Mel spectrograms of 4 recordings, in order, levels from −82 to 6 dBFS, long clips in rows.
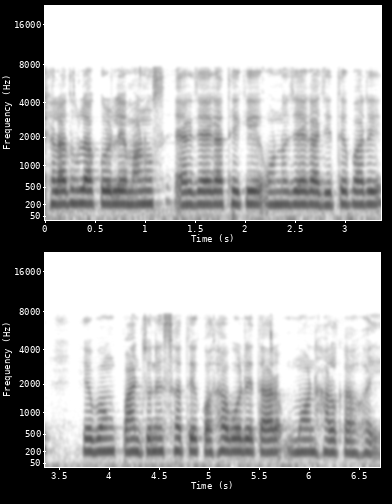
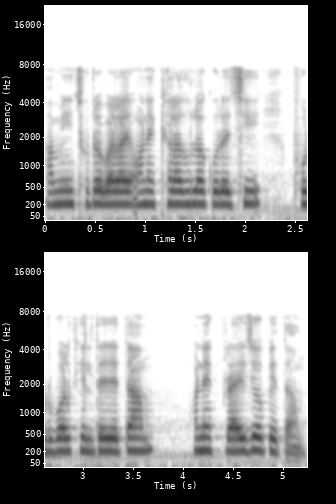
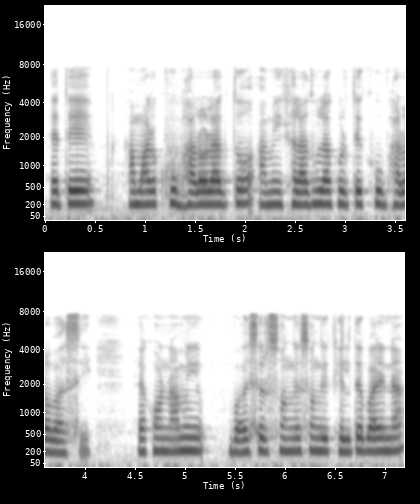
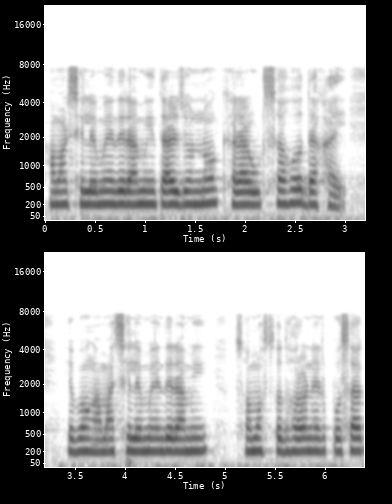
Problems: background sounds at intervals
